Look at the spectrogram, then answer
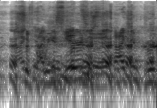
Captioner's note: laughs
